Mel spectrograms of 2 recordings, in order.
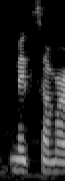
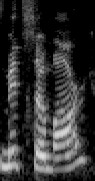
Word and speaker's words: Midsommar: I was just like, this could be like Midsummer in Algiers. I've not seen Midsummer. I don't want to watch it, but I know the kind of the promise. I think it's pronounced Midsommar. Yeah, Midsummer. It's Swedish.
